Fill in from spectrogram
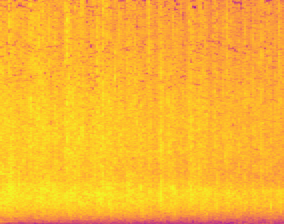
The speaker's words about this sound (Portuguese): Quem já está recebendo aí por fé, Dá um grito de júbilo aí, dá uma salva de palmas, dá um barulho aí para quem está em casa perceber que você está aqui.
